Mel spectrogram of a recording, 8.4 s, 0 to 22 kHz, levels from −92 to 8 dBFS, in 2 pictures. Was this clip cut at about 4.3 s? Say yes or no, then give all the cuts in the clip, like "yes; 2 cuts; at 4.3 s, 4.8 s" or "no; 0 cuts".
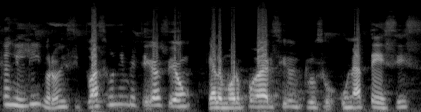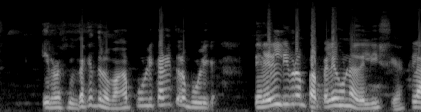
no; 1 cut; at 2.0 s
